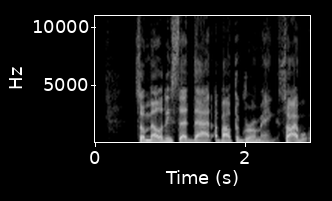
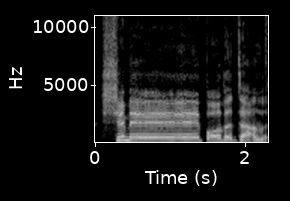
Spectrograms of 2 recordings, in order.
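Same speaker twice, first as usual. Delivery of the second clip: playful high sing-song; 13 semitones higher, much slower than usual. Pretend. Playful chant to viewer.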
